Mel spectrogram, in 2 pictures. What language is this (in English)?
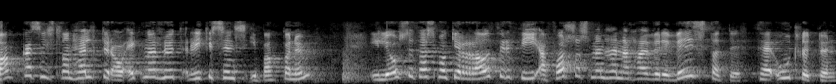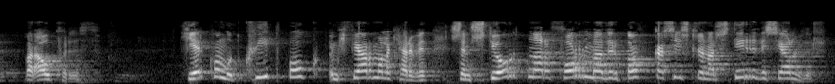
Icelandic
